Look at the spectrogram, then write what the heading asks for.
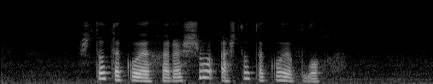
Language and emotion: Russian, neutral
